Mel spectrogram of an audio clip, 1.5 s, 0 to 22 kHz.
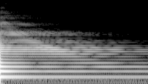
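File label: electric SITAR B2, ETHNIC; AKAI S-Series CD-ROM Sound Library VOL-8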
